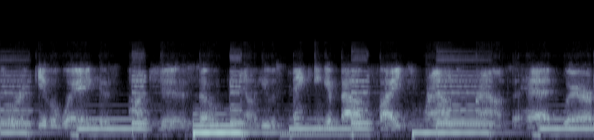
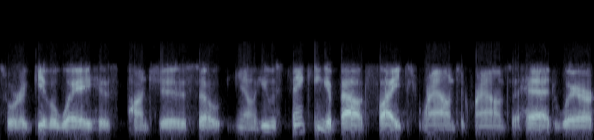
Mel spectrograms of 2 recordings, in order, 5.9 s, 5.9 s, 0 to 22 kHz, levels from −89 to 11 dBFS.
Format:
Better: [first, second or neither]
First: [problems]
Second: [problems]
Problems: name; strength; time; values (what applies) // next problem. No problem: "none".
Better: second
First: background sound (Electric guitar); 2 dB above the speech // room echo; dies away in 0.2 s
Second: none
